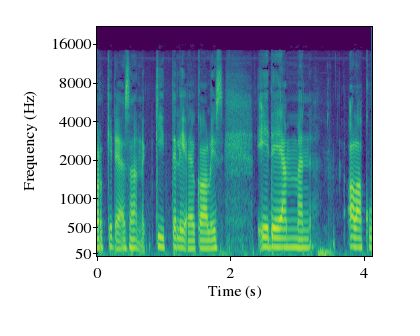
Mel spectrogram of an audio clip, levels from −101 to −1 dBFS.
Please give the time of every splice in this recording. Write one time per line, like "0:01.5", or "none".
0:01.4
0:02.4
